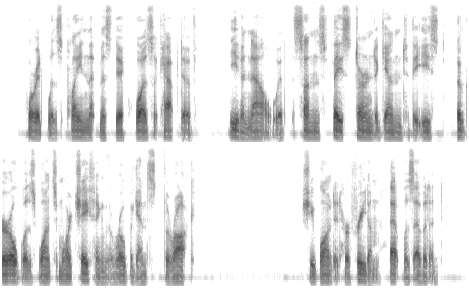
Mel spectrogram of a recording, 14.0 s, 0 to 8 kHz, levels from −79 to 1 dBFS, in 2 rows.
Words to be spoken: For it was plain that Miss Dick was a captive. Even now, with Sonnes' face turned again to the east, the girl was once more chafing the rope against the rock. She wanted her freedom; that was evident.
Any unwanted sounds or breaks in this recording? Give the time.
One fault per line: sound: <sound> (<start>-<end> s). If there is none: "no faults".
no faults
